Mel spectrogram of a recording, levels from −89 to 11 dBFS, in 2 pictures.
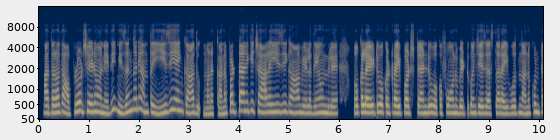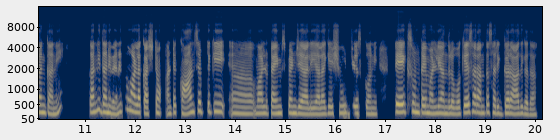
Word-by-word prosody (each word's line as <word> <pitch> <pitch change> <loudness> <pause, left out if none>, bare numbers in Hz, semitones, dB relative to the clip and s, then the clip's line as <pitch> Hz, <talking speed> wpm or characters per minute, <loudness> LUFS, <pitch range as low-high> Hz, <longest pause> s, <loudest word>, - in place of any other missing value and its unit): ఆ - - +4
తరువాత 245 +3 +2
అప్‌లోడ్ 260 +7 0
చేయడం 270 0 +3
అనేది 220 +4 0
నిజంగానే 300 +11 0
అంత 255 -1 -1 0.2
ఈజీ 255 +7 +1
ఏం 310 - 0
కాదు. 225 -1 0 0.2
మనకు 205 +1 -4
కనపడటానికి 280 +8 0
చాలా 250 -1 +1
ఈజీగా 260 -1 -2 0.2
వీళ్ళది 225 -1 -2
ఏముందిలే 230 -2 +1 0.4
ఒక 235 - -10
లైట్, 235 +1 +6
ఒక 240 -1 +1
ట్రైపాడ్ 225 -1 +3
స్టాండ్, 225 0 +1
ఒక 225 +1 -5
ఫోన్ 230 -1 0
పెట్టుకొని 230 +2 -2
చేసేస్తారు 220 0 0
అయిపోతుంది 215 +2 -2
అనుకుంటాం 250 +2 +1
కానీ. 200 +7 -3 0.6
కానీ 260 +6 +1
దాని 240 -2 +3
వెనక 240 +8 -4
వాళ్ళ 260 -3 +4
కష్టం 215 +3 -2
అంటే 210 +4 -3 0.2
కాన్సెప్ట్‌కి 260 +5 -1 0.3
ఆహ్, 205 -2 -3
వాళ్ళు 215 0 -1
టైమ్ 220 +1 +1
స్పెండ్ 225 -2 -1
చేయాలి. 195 -1 0
అలాగే 200 +3 -2
షూట్ 230 -1 -4
చేసుకొని 200 -3 -4 0.4
టేక్స్ 255 +1 +6
ఉంటాయి 235 -2 +2
మళ్ళీ 215 +1 -1
అందులో. 205 -1 -2
ఒకేసారి 245 +3 +1
అంత 225 +2 -3
సరిగ్గా 220 -1 -1
రాదు 200 +2 -2
కదా! 175 -1 -6
230 Hz, 155 wpm, -22 LUFS, 215-250 Hz, 0.6 s, లైట్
